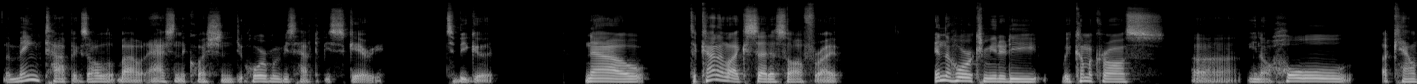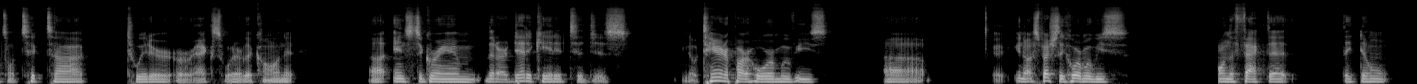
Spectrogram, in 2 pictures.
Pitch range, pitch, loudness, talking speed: 120-140 Hz, 130 Hz, -26 LUFS, 155 wpm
